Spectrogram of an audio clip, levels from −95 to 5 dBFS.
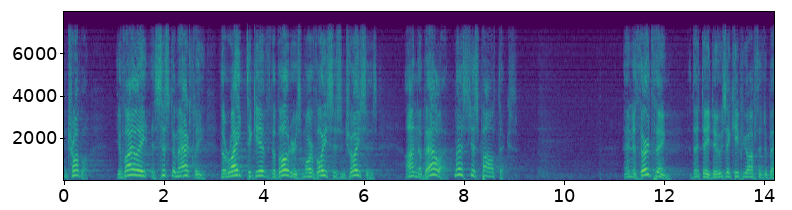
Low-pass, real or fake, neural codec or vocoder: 7.2 kHz; fake; vocoder, 24 kHz, 100 mel bands, Vocos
